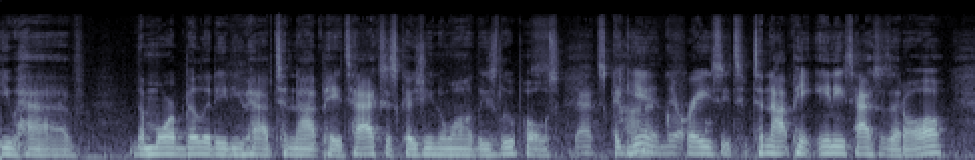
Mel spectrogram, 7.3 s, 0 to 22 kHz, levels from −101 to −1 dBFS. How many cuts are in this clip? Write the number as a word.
one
